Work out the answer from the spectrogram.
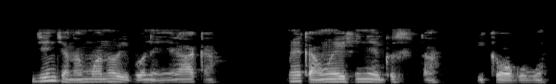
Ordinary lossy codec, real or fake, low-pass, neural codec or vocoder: AAC, 32 kbps; fake; 5.4 kHz; vocoder, 44.1 kHz, 128 mel bands every 512 samples, BigVGAN v2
